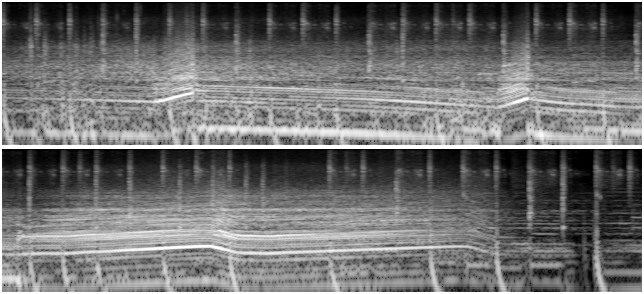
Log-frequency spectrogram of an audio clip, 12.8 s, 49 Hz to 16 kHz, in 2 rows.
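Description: Twin-turbo 3.8-litre V8 of a Maserati Levante GTS running hard, its engine note climbing and falling in pitch several times, with quick jumps about two, five and nine seconds in, then dying away near the end.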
